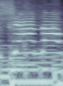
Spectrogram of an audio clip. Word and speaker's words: Shanna: I am Shanna, rhymes with banana.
